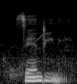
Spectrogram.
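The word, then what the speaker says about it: Saint Denis: Red Dead Redemption 2 context, Goob streaming, Chapter 6, Sandini, pronounced Sandini.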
